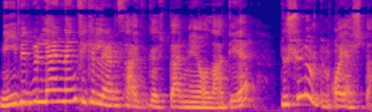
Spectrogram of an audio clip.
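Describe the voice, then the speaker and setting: Speaking in an Aegean accent at a moderate pace, a woman has a fairly high pitch with very wide pitch swings. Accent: Aegean Turkish dialect (Buldan, Denizli). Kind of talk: casual talk to camera.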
